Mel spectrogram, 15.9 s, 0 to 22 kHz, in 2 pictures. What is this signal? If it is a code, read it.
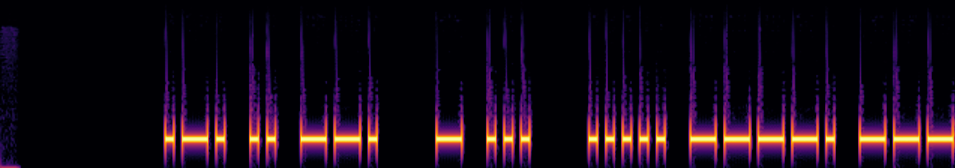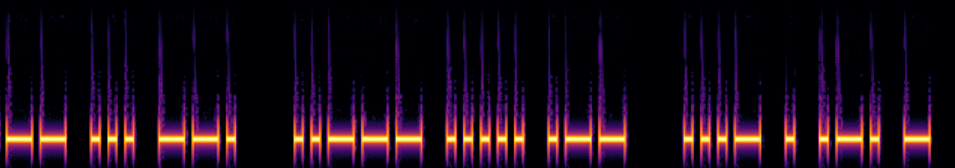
Morse code, heard as a keyed tone, about 17 wpm, 700 Hz. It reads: RIG TS 590SG 25W VERT
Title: Practice QSO - Exchange 2 - Info - 17wpm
